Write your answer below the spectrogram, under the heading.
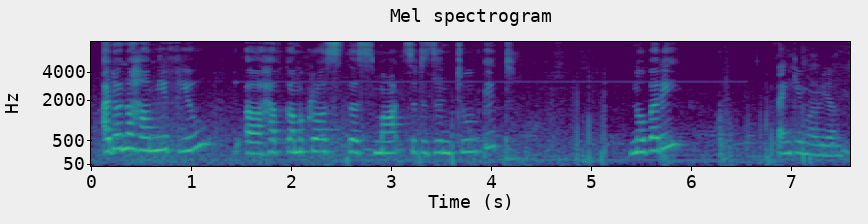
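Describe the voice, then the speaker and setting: In a room with audible echo, a woman with a high pitch speaks with lively intonation and long, frequent pauses. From India. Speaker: social platform founder. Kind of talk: conference talk. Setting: stage with audience. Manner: fast.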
